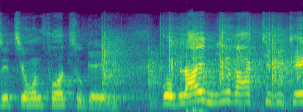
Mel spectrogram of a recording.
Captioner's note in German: Beifall bei der LINKEN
